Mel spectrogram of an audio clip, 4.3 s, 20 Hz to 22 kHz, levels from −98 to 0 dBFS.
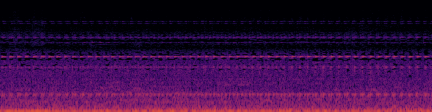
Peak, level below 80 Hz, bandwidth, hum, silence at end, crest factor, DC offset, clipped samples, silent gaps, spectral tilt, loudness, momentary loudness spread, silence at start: -34 dBFS; -46 dBFS; 11.5 kHz; none; 0 s; 12 dB; under 0.1%; under 0.1%; none; -4 dB/octave; -48 LUFS; 1 LU; 0 s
